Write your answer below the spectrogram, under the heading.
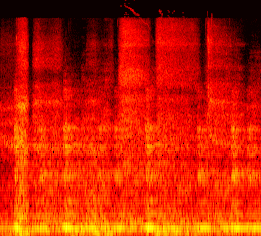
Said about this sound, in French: J'essaie de me calmer, mais plus j'y pense, plus ma respiration se fait forte.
